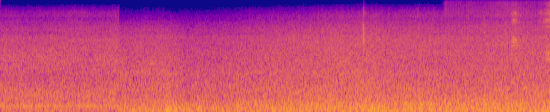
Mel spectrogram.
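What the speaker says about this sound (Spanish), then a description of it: "Ahí se aprecian las olas." Ocean surf rolls in continuously at Ocean Park beach in Puerto Rico, a broad, steady wash of breaking waves mixed with wind buffeting the microphone, with no talk over it.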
